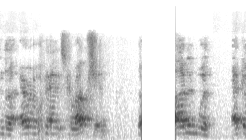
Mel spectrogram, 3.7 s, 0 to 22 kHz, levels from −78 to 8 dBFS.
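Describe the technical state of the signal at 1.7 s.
At 1.7 s we're in the middle of a call bitrate drop running 0.43 to 3.25 s. The encoder is starved, which fits a fall to around 10 kbps, so speech turns rough and muffled, with nothing above 8 kHz.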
